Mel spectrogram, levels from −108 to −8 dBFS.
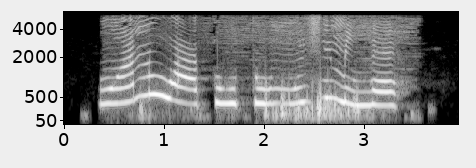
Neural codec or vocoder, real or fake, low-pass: none; real; 5.4 kHz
